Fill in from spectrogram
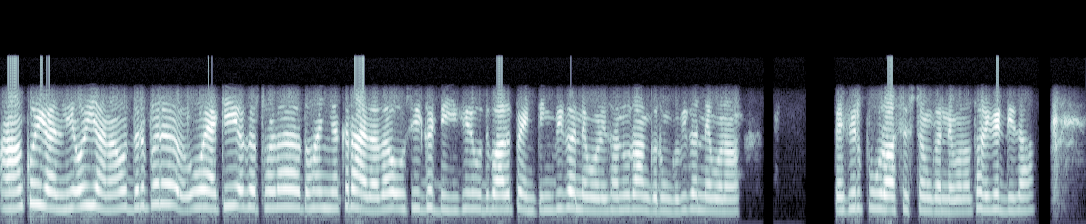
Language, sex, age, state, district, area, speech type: Dogri, female, 18-30, Jammu and Kashmir, Kathua, rural, conversation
